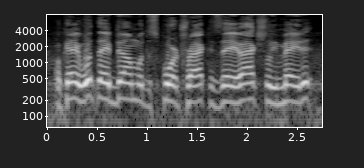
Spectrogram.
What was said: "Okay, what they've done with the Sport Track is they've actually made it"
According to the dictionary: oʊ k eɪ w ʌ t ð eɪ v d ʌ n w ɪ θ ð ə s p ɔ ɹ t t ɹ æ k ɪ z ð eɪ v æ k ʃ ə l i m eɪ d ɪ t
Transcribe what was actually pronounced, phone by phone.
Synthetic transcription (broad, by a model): oʊ k eɪ w ʌ t ð eɪ v d ʌ n w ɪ ð ə s p ɔ ɹ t t ɹ æ k ɪ z ð eɪ v æ k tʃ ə l i m eɪ d ɪ t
